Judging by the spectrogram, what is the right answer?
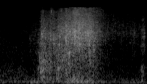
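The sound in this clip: Ice-cold water splashes onto grass during a challenge: one short, hissing burst of liquid that swells and fades within about half a second, fairly faint.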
